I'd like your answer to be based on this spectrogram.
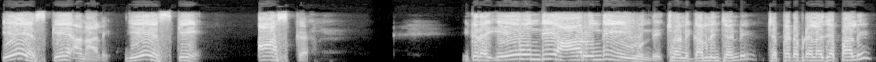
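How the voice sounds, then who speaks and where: A man's voice: high voice, big pitch swings, quick pace, hardly any pauses, bright, forceful tone, no room sound. A man teaching spelling, patient and repetitive, drilling letters and speaking straight to his students. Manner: patient, repeats and drills, addresses students directly. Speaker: spoken English teacher. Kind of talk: classroom lesson, spelling out letters. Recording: dull, dry lo-fi recording.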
